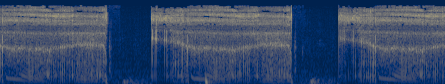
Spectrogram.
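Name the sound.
slurping a drink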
